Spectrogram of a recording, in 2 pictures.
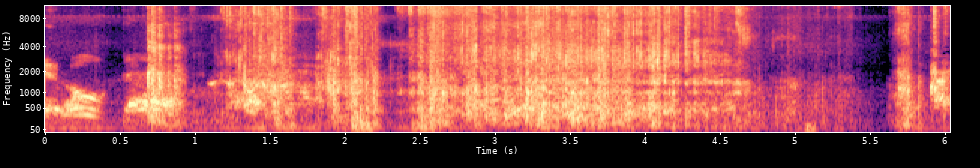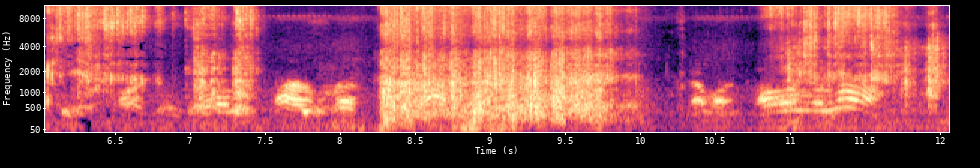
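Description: Crinkling of a plastic snack bag and crackling of corn chips being crushed by hand into a skillet, in several irregular bouts.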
